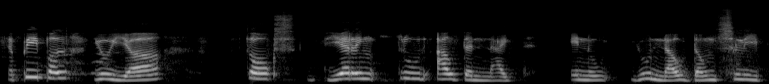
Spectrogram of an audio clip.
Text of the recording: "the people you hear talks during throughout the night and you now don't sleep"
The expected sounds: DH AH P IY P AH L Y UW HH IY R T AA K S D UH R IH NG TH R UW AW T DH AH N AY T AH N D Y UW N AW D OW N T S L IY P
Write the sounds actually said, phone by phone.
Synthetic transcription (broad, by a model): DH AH P IY P AH L Y UW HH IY T AA K S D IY R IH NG T R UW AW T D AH N AY T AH N Y UW N AW D OW N T S L IY P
